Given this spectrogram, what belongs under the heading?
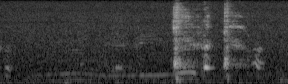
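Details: A young boy with a cough, given cough medicine, gives a quick run of three short coughs after a quiet stretch.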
